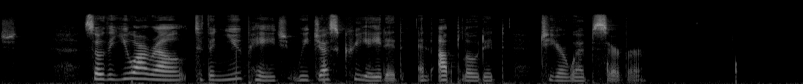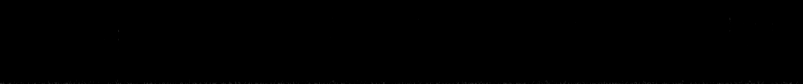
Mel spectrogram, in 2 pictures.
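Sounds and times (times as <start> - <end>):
faint keyboard typing: 6.4 - 16.0.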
